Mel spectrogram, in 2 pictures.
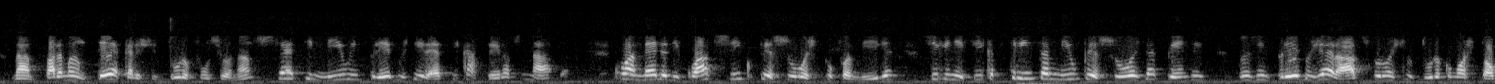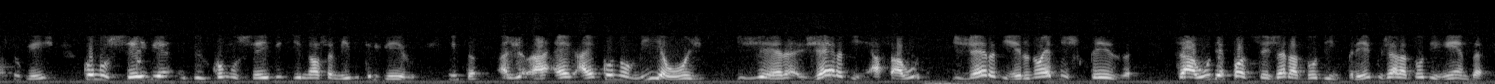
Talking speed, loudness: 140 wpm, -18 LUFS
